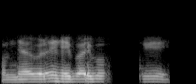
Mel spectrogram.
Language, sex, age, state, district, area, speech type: Odia, male, 30-45, Odisha, Kandhamal, rural, conversation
